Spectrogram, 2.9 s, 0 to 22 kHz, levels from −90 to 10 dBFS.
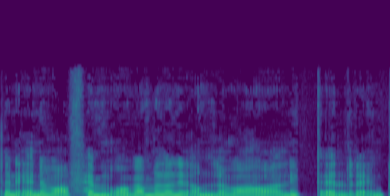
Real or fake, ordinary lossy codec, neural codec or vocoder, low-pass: fake; MP3, 64 kbps; codec, 44.1 kHz, 3.4 kbps, Pupu-Codec; 14.4 kHz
